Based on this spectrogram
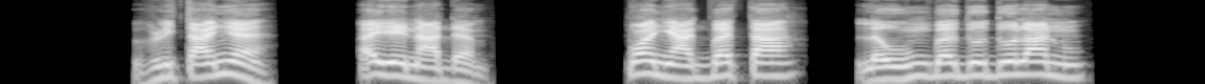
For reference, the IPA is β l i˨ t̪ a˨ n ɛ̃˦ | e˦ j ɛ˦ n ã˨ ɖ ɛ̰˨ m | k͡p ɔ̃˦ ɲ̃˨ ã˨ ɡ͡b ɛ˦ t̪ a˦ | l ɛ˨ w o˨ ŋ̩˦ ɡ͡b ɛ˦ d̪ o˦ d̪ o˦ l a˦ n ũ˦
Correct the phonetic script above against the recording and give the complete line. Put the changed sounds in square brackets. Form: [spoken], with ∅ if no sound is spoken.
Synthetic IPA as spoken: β l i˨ t̪ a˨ [ɲ] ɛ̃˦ | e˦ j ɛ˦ n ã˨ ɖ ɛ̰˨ m | k͡p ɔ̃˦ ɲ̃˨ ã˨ ɡ͡b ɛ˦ t̪ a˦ | l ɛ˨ w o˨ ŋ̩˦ ɡ͡b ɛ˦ d̪ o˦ d̪ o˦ l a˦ n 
